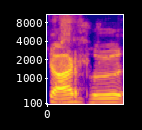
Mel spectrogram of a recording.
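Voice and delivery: put-on Irish accent. A bettor picking a player says the player's name in an Irish accent. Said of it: "how do you say this guy's name in an uh, Irish accent".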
